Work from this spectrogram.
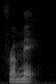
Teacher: We also have overlapping M sounds from me. It almost sounds like one word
